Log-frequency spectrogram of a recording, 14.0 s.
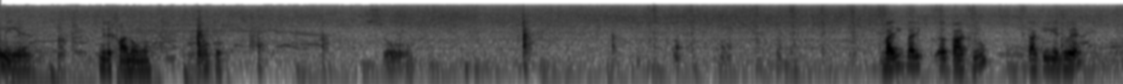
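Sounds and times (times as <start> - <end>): spices sizzling in a pot: 0.0 - 14.0.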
